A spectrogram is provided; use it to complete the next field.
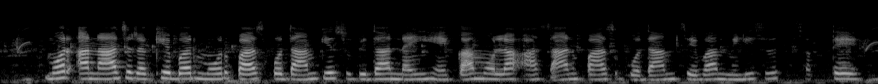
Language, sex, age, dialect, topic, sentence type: Chhattisgarhi, female, 60-100, Central, agriculture, question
